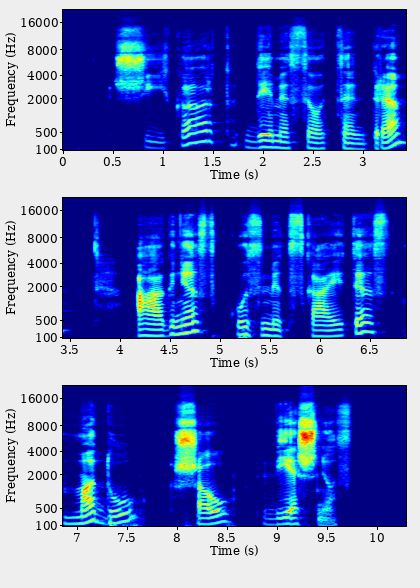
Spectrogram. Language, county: Lithuanian, Šiauliai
